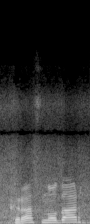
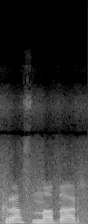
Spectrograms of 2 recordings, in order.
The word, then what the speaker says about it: Krasnodar: Friends, it is now written as kras nodar, I read it exactly as it is written, but I paid attention to the Russians here, they call it kras nadar, so I think the correct pronunciation is kras nadar some buildings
